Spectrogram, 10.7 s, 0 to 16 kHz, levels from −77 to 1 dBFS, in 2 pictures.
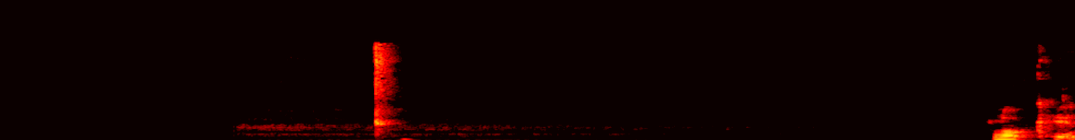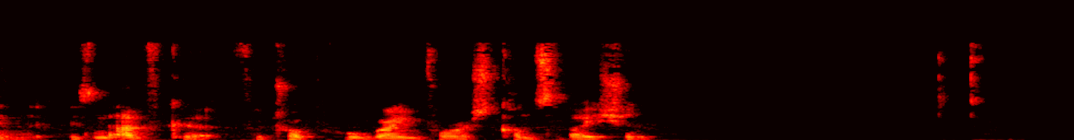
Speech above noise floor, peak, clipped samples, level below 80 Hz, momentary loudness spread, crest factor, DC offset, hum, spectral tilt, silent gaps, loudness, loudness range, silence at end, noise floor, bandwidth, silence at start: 48 dB; -10 dBFS; under 0.1%; -74 dBFS; 16 LU; 28 dB; under 0.1%; none; -3.5 dB/octave; none; -33 LUFS; 8 LU; 0.45 s; -81 dBFS; 11.5 kHz; 1.9 s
